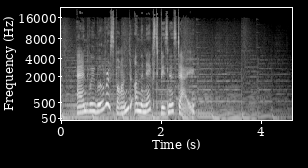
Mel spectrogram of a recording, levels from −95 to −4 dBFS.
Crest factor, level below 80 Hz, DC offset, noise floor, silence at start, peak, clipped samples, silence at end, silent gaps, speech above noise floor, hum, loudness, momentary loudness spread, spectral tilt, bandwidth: 16 dB; -36 dBFS; under 0.1%; -45 dBFS; 0 s; -4 dBFS; under 0.1%; 0.35 s; none; 28 dB; none; -18 LUFS; 20 LU; -5 dB/octave; over 20 kHz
